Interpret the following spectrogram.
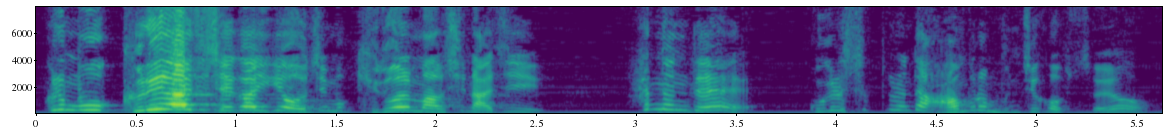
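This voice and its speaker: High-voiced, lively Korean pastor preaching. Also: male voice, fast talker, creaky, slight background noise. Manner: vivid storytelling with sound words and acted dialogue. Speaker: senior pastor. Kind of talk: Sunday sermon.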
